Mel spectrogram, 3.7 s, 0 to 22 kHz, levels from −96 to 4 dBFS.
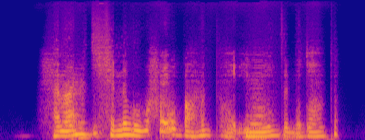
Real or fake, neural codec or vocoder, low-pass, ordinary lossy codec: fake; codec, 44.1 kHz, 0.9 kbps, DAC; none; none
